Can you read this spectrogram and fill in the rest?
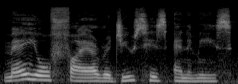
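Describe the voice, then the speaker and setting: A scheming imperial noblewoman. She is haughty and venomous, speaking with formal, condescending deliberation as in a dramatic game cutscene. A faint rumble sits underneath. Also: measured pace, a little mellow. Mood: coldly commanding.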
